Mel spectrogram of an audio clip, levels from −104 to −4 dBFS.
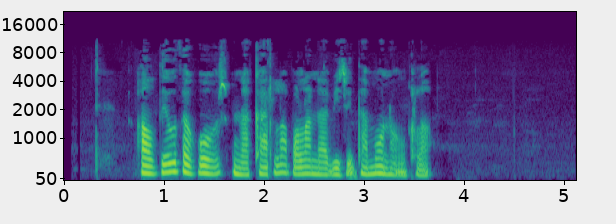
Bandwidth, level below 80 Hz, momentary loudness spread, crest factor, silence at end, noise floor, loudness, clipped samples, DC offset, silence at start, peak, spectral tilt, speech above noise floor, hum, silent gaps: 11 kHz; -64 dBFS; 10 LU; 24 dB; 1.45 s; -71 dBFS; -25 LUFS; under 0.1%; under 0.1%; 0.75 s; -2 dBFS; -7.5 dB/octave; 48 dB; none; none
